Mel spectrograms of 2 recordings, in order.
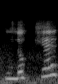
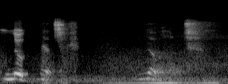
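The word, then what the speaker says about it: looked: past dance of luke it's not look it but it's pronounced you say it again look look okay there and again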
